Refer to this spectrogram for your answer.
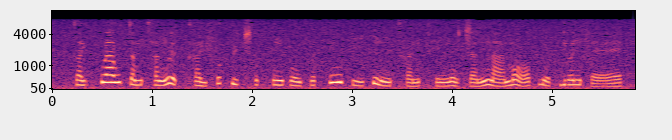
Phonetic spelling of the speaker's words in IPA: k ɐ˨ j kʷʰ aː˥ w t̪ ɐ˨˧ m t̪ʰ ɐ˨˥ ŋ l ɵ˨ t̚ kʰ ɐ˨˩ j f ʊ˥ k̚ ɵ˧ ɥ t͡sʰ ʊ˧ k̚ f ʊ˧ ŋ p o˨ w p ɵ˨ t̚ f uː˥ p iː˨˥ k̚ m ɪ˨ ŋ kʰ ɐ˨˧ n kʰ ɪ˨˧ ŋ o˨˩ w t͡s ɐ˨˥ n n̪ aː˨˥ m ɔː˨˥ k̚ w ʊ˨˥ k̚ j ɵ˥ n f ɛː˨˧

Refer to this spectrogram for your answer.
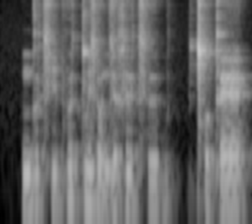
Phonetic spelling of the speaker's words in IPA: ŋ ɡ ɯ˦ t͡sʰ i˦ pʰ ɯ˥ d tʷ i˥ z ɾ ʊ˩ n z ɨ˥ x ɾ ɨ˥ t͡sʰ ɨ˦ b | ǀʰ ʊ˦ kʼ ɛ˥

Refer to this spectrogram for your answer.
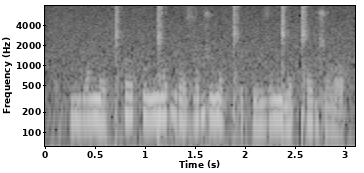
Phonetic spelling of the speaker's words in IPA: m b ɔ n̪ ɤ ǁʰ ɤ f u ŋ͡ǁ ə ɡʷ ɤ z ɔ ɖ͡ʐ u ɳ ə ǁʰ ə kʷ ə n z ə ŋ͡ǁ ə ǁ ɤ ɖ͡ʐ ɔ

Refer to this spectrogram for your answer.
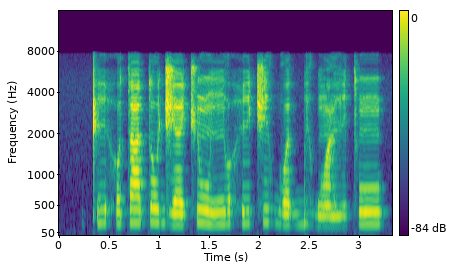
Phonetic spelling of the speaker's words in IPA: kʼ i˨ h ʊ˨ t a˦ t o˦ d͡ʒ ɛ˨ t͡ʃ ũ˦˨ ɲ ʊ˦ h i˦ t͡ʃ i˦ ɡʷ ɛ˨˦ ɡ͡b i˦˨ ɡʷ ã˨ ɣ i˨ tʰ ũ˦

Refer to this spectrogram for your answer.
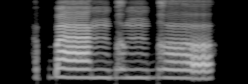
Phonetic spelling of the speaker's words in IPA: ɓ aː ŋ ɡ ʌ ŋ ɡ ʌ

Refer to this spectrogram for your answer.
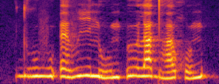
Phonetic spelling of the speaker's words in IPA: dʱ u˦ v u˦ ʔ ɛ˩˧ v iː˦ n uː˩˧ m ʔ ɯː˦ l a˦ dʱ a˩˧ χʷ ɯ˩˧ m

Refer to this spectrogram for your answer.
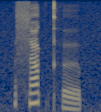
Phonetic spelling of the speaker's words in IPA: s a˦˥ k̚ t̪ʰ əː˨˩ p̚

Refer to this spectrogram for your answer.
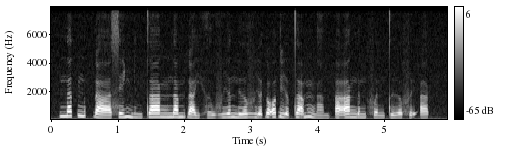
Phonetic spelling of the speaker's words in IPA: n a˦˥ t̚ ŋ ə˦˥ t̚ ɗ aː˧˩ s e˨˦ ɲ ə̤˨˩ n t̪ aː˧ ŋ n a˧ m ɗ a˧˩ j h ə̤˨˩ w v i˨˦ ə̯ n ɨ˨˦ ə̯ v ḭ˧˨ ə̯ ɗ ɔ̰˧˥ ɗ ḭ˧˨ ə̯ t̪ a̰˧˥ m ŋ a̤˨˩ m ʔ a̰ː˧˥ ŋ ə˧ n f ə˧˩ n t̪ ɨ˧˩ ə̯ f ḛ˧˨ ʔ a˨˩ k̚

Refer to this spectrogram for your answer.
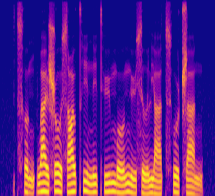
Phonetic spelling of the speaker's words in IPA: t͡sʰ ɤ̰˨˩ ŋ p w a˥˧ ɪ̯ ʂ o˥˩ ʊ̯ s ɑ˥ ʊ̯ t̪ʰ i˥˧ n̪ i˥˩ t̪ʰ y˥ m o˧˥ ʊ̯ n̪ y˧˥ s ɹ̩˧˥ l j ä˧˥ t͡sʰ u˥˧ ʈ͡ʂ a˥˩ n

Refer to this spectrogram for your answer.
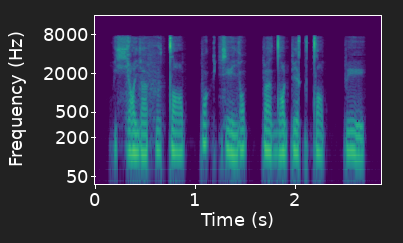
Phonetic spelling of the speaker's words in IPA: ç ɑ j æ f u t ɑ pː ɔ k c i j ɔ pː æ d ɑ pʲ a k t ɑ pː i

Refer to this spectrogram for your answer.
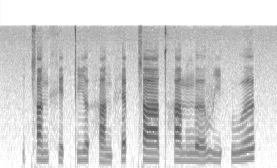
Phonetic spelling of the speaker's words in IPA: c a˧ n x e˨˩ t̚ t̪ i˧ ə̯ h a˨˩ n h ɛ˦˥ p̚ c aː˧ t̪ʰ a˧ m ŋ əː˨˩˦ v i˨˩ h u˧˥ ə̯

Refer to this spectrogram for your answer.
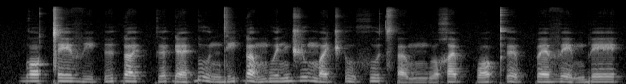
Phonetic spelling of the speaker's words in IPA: ɡ ɔ˧ ǀ e˧ v i˩ ʔ ɨ˩˥ ɠ ɐ˧ ɪ̯ kː ɘ˩˥ ɠ ɛ˩ ɠ u˥˩ n d i˩˥ ɠ ɐ˥˩ m u˧ ɪ̯ n d͡ʒ u˥ m ɐ˧ t͡ʃʼ u˥˩ x u˥ t͡sʼ ɐ˩ ʊ̯ mː u˩ χ ɛ˧ pː ɔ˩˥ kʼ ɘ˥˩ pː ɛ˧ v e˥˩ m b e˥

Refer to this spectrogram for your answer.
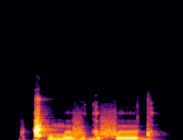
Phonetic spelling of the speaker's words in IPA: ǁʰ o m əː v ɵ ɡ ə f əː d

